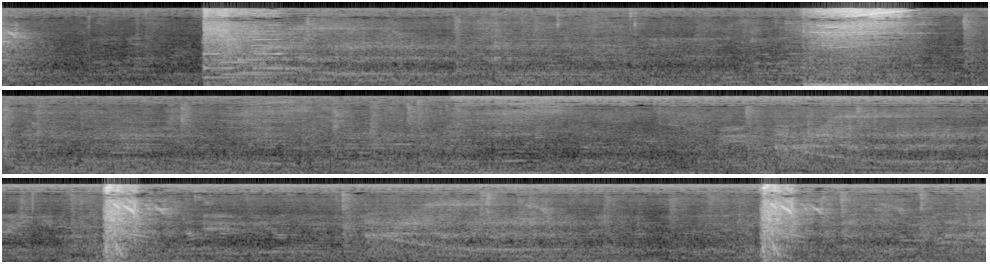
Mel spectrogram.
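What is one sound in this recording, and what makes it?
Darts thud sharply into a dartboard.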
